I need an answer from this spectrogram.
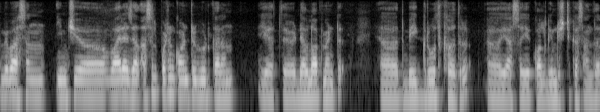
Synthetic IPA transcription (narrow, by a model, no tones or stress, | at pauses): bibaːsɐnimt͡ʃʰiʋaːɾʲjazaːt̪ɐsɐlpɐʈʰɐnkoɳʈɾibjuːʈkɐɾɐn | jet̪ʰɖeʋlɐpmeɳʈ | t̪beiɡɾoːt̪ʰkʰəːt̪ɾɨ | jɐsɐjikɔːlɡiːmɖisʈɾikɐsɐnd̪ɐɾ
